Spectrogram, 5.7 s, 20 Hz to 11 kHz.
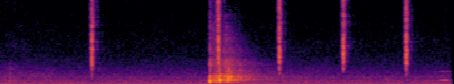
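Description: Sharp metallic clicks of an 1860 Colt Army percussion revolver's action as its cylinder is turned by hand, about one click every second, with one louder clattering handling noise about halfway through.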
